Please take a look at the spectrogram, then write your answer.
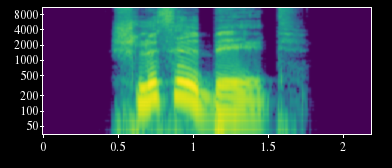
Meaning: keyframe
- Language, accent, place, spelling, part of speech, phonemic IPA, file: German, Germany, Berlin, Schlüsselbild, noun, /ˈʃlʏsl̩bɪlt/, De-Schlüsselbild.ogg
